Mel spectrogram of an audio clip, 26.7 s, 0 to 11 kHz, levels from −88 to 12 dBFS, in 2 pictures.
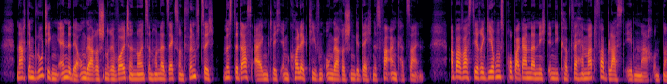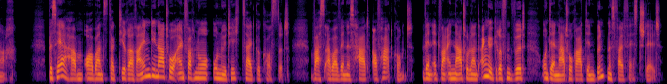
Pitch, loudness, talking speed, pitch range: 155 Hz, -22 LUFS, 140 wpm, 140-175 Hz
